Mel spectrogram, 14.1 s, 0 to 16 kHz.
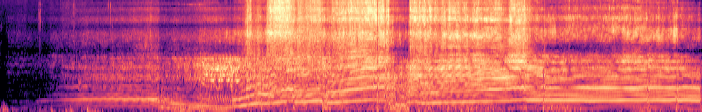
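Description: BMW E30's swapped-in M60B40 4.0-litre V8 revving hard while the car spins its rear tyres in a smoky slide, with tyre squeal. The engine note falls and climbs again a few seconds in, dips briefly midway, then holds high and steady near the end.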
